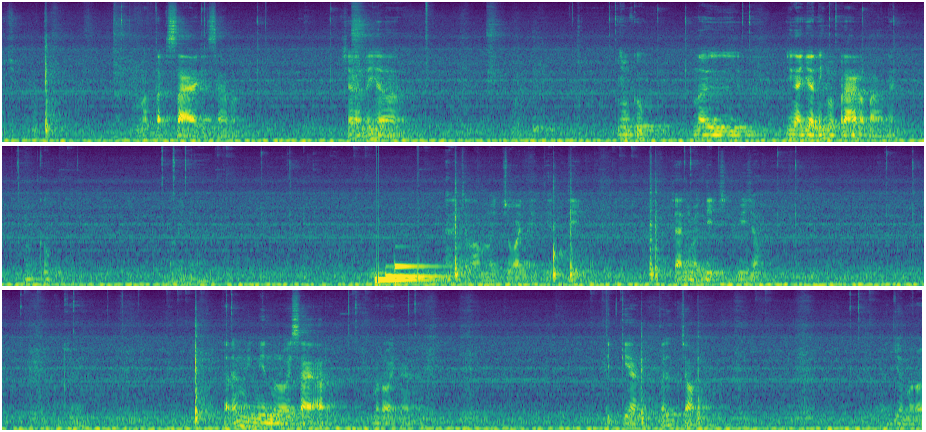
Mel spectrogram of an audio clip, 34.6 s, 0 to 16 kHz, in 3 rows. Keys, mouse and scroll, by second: 0.3 scroll down 1, 1.8 scroll down 1, 2.3 middle click, 3.4-3.7 scroll down 1, 3.9 middle click, 7.7-8.0 scroll down 1, 8.0 middle click, 10.6 middle click, 12.2 ctrl+click, 13.5 ctrl+click, 14.2-14.6 scroll down 1, 14.6 middle click, 20.7 scroll down 1, 21.1 middle click, 21.7 scroll down 1, 22.4 middle click, 22.9 scroll up 1, 24.2 typing, 26.7-27.0 scroll up 1, 27.0 typing.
